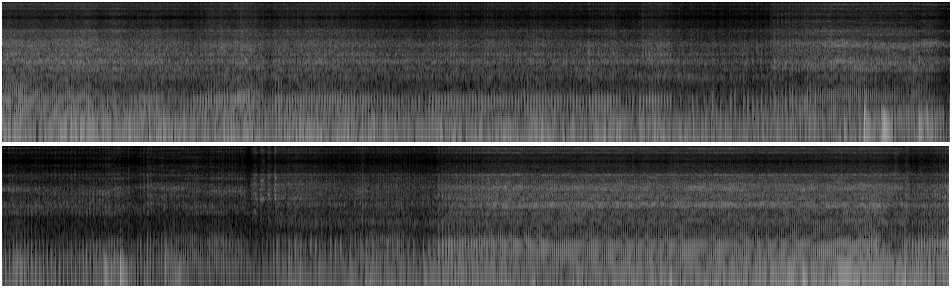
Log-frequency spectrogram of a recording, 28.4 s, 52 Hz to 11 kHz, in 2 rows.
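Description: KTM 400 EXC enduro bike's single-cylinder four-stroke engine running under way over a rough dirt track. Its pitch rises briefly, then the engine eases off for several seconds, with a couple of sharp knocks, before picking up again steadily.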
